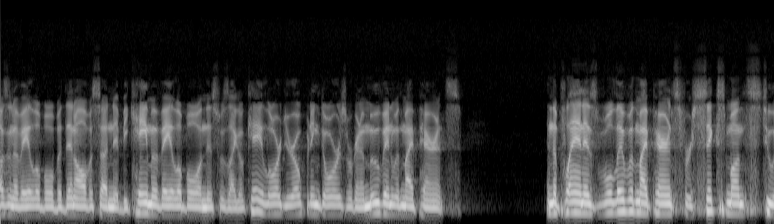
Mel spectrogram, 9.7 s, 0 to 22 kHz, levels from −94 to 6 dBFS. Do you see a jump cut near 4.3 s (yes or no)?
yes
